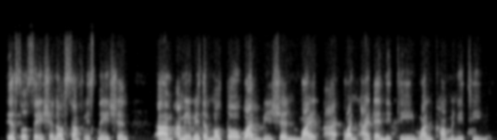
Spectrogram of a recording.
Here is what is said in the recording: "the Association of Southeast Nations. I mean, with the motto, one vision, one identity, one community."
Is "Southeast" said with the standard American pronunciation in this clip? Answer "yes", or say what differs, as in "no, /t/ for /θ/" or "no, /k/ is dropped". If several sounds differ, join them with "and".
no, /f/ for /θ/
